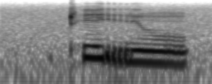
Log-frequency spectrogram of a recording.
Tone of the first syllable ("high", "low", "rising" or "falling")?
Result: high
